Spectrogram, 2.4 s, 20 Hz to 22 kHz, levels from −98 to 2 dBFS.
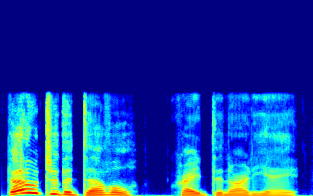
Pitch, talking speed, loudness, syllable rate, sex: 220 Hz, 155 wpm, -17 LUFS, 4.7 syllables/s, female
